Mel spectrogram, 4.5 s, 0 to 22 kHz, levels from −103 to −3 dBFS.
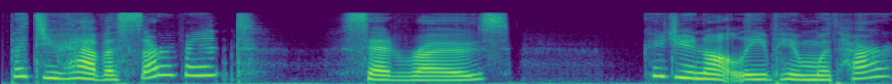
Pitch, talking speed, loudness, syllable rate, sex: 270 Hz, 190 wpm, -19 LUFS, 4.8 syllables/s, female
